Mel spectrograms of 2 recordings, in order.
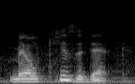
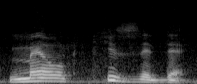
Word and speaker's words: Melchizedek: Melchizedek now can you see Malik in there m-e-l and then all we need is an e that's just dropped out e c h pronounced like a k and there you've got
